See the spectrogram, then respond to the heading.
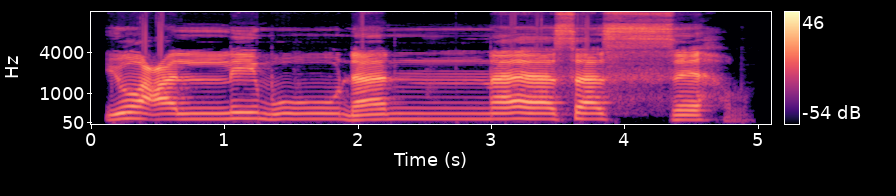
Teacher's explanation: نون مشدد ہے، غنہ کریں گے، آواز ناک میں چھپائیں گے، سین کو باریک کرنا ہے، سین میں سیٹی کی آواز پیدا کریں گے ، سین کو سین کے ساتھ ملانا ہے، یعلمون الناس السحر،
